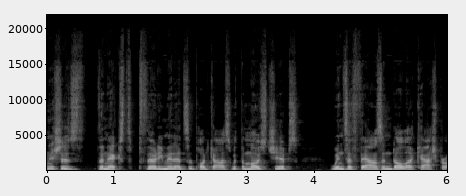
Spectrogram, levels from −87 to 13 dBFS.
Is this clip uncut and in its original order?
no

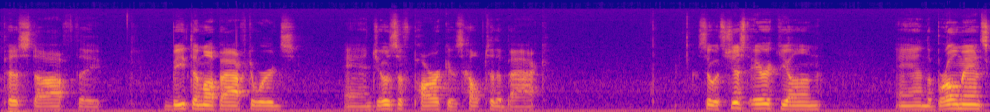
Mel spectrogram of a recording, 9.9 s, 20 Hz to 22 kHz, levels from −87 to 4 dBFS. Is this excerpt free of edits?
no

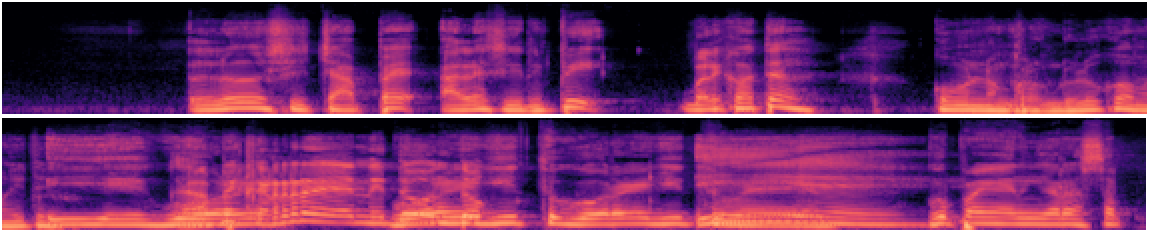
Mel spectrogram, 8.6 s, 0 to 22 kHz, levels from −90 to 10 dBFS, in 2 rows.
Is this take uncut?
yes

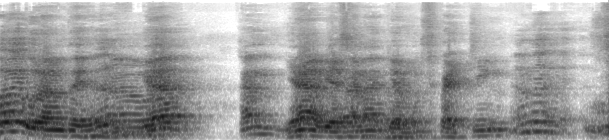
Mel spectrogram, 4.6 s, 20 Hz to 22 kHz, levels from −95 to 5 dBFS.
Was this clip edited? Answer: no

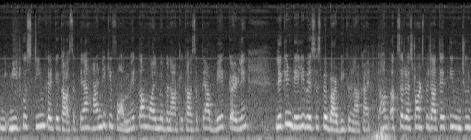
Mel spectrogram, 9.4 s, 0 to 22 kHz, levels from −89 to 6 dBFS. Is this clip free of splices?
no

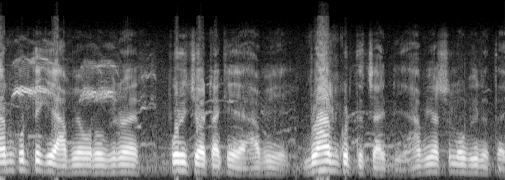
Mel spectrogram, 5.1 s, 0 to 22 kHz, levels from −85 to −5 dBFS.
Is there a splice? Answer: yes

